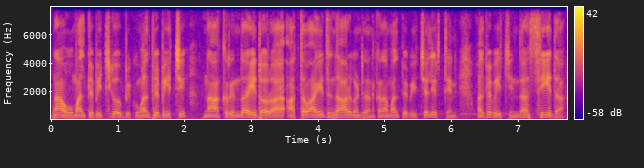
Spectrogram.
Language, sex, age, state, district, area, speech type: Kannada, male, 18-30, Karnataka, Udupi, rural, spontaneous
